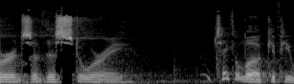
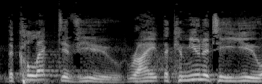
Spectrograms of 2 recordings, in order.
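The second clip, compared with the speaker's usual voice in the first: usual speaking voice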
